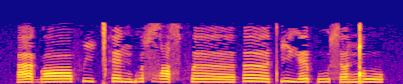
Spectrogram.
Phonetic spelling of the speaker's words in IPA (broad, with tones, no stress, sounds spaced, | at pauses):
a˧˥˧ ɡ ɒː˦˥ f i˥˧ ǀʰ ɛ˥˧ ŋ ɡ u˦˥ s zˤ ɛ˥˧ s f ɜː˥˧ | ɜː˥˧ tʼ i˥˧ j ɛ˧˥˧ p u˧˥˧ s ɐ˧˥˧ ŋ͡ǃ o˥˧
